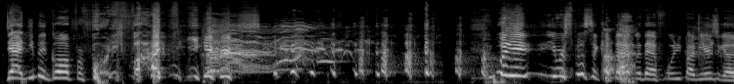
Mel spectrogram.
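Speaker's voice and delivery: high, loud scolding that cracks up laughing; laughing, hammed-up indignant yell; mock outrage through laughter. Grandma scolding long-absent dad, cracking up.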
